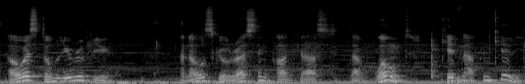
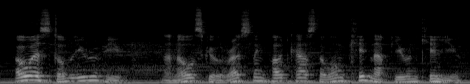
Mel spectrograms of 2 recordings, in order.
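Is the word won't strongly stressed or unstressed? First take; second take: stressed; unstressed. First: The word won't is strongly stressed. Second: The word won't gets no special stress.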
